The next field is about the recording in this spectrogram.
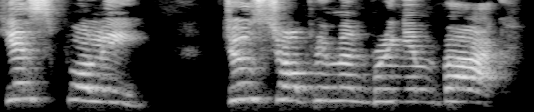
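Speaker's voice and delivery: loud, high plea; begging. Acted. Francie begging Polly to fetch Joel. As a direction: beg Polly to bring him back.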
